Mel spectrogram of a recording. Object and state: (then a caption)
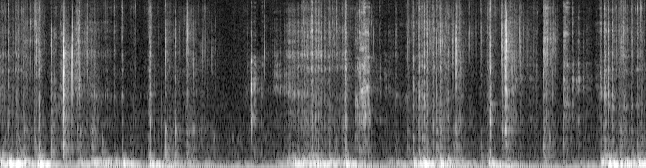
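Dry bar soap being carved. A dry, rectangular, solid pink bar of soap is held in the hand and carved into flakes with a box-cutter blade. Quick, irregular dry clicks and bright scraping snaps come through over soft, low rumbling swells as the blade shaves the soap.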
